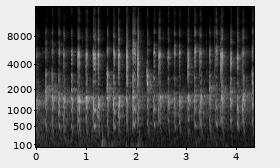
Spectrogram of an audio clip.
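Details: Chukar partridge from Vanj: a fast run of clucking chuck notes, about two to three per second, uneven in spacing and loudness, with no other clear sounds.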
